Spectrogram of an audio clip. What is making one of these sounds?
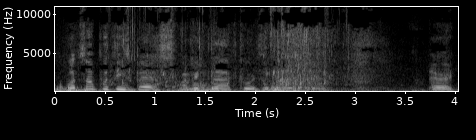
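Shallow water splashes around wading feet.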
